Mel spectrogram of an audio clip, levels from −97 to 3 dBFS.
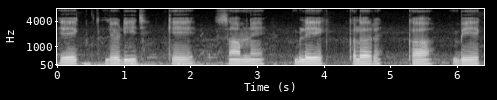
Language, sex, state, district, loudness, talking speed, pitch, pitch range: Hindi, male, Rajasthan, Jaipur, -18 LUFS, 85 wpm, 110 Hz, 105-110 Hz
